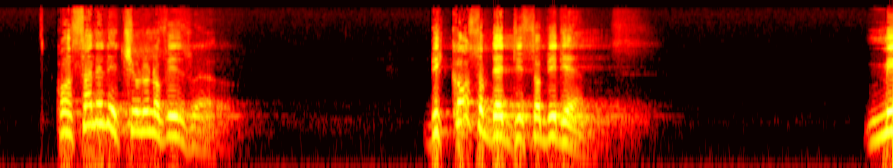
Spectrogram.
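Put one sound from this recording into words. A man preaches loudly and with animation through a microphone, in short bursts with pauses.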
